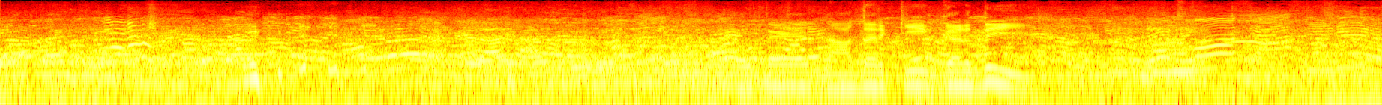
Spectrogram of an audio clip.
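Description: A crowd of men and women chatter loudly all around, close by.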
